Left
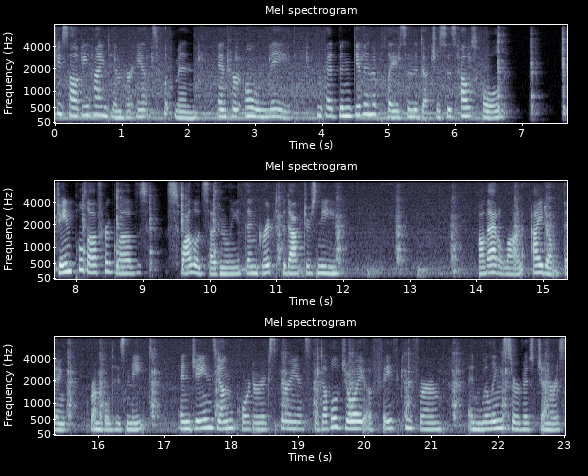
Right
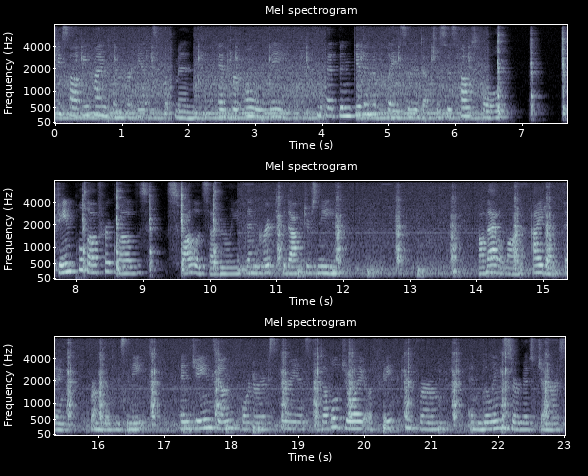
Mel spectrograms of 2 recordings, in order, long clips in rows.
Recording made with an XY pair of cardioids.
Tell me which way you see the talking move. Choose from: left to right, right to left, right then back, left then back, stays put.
stays put.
